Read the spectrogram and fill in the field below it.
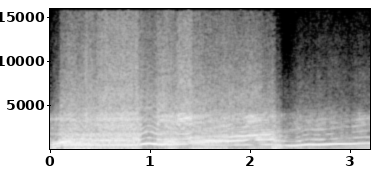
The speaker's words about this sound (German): Der neue Lamborghini.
